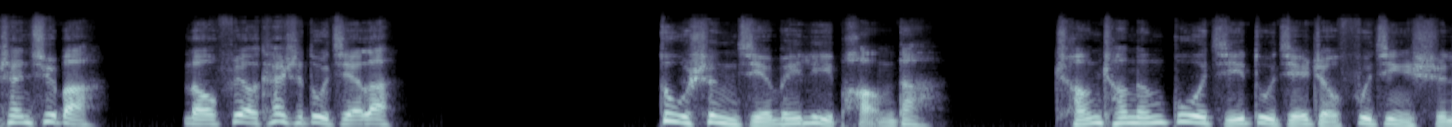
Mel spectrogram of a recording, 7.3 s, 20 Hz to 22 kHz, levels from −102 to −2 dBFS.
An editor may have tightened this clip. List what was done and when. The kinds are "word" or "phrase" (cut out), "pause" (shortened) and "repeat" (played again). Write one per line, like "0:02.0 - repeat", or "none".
none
